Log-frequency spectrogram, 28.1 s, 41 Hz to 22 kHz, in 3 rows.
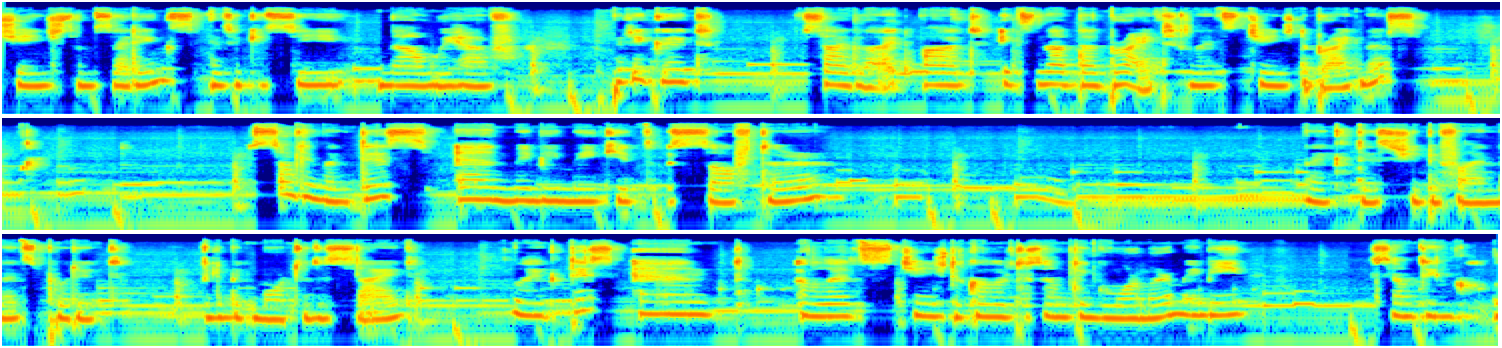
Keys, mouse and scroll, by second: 5.3-8.9 drag, 7.9 KP_0, 12.7-16.6 drag, 17.0-17.6 scroll down 1, 17.6 middle click, 17.9 KP_7, 19.0 g, 23.5 click, 24.4 click.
